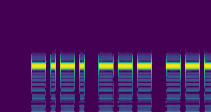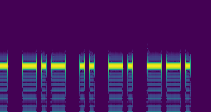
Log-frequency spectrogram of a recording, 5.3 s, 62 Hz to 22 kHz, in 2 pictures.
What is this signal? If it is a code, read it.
Morse code, heard as a keyed tone, about 20 wpm, 700 Hz. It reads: COOKING
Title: 7 Letter Words - First 3 Letters Given - 20wpm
